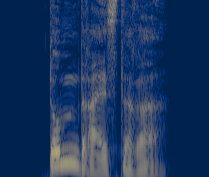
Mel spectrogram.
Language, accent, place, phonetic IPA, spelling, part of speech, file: German, Germany, Berlin, [ˈdʊmˌdʁaɪ̯stəʁə], dummdreistere, adjective, De-dummdreistere.ogg
- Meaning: inflection of dummdreist: 1. strong/mixed nominative/accusative feminine singular comparative degree 2. strong nominative/accusative plural comparative degree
